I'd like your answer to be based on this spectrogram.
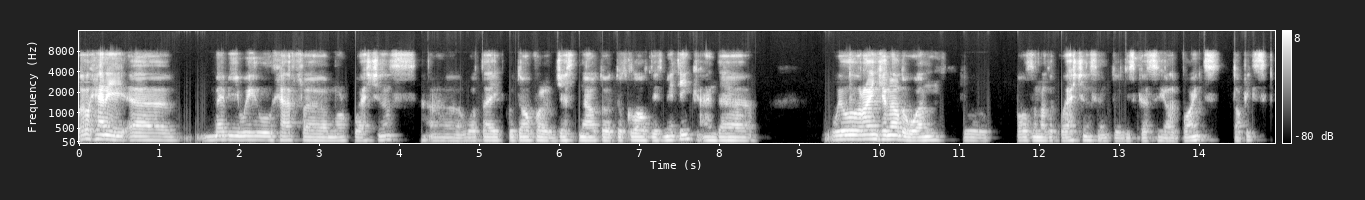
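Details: Adult man; ordinary speech.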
